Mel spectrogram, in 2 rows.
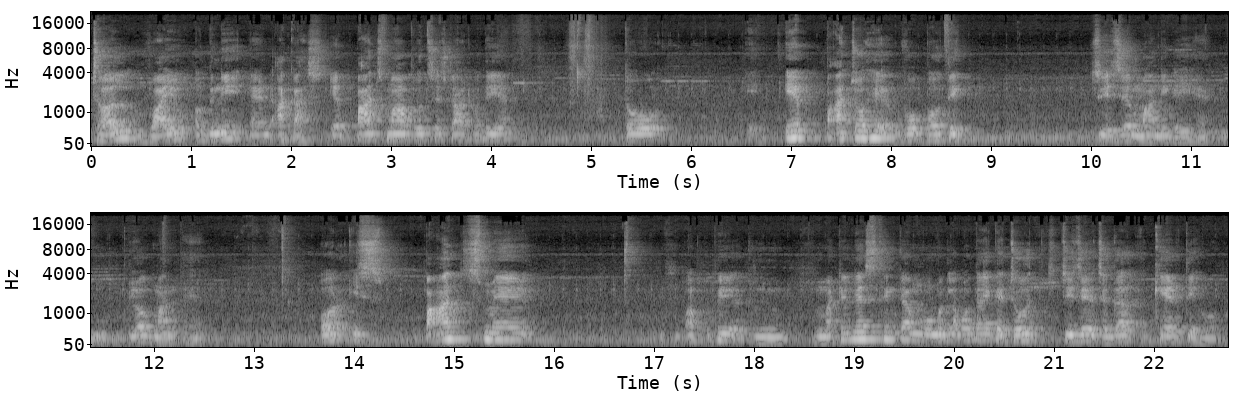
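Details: Adult man who stammers, on Day 6 of a daily stammering practice routine, reading a story aloud in Hindi, with audible repetitions and revisions; stuttering.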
